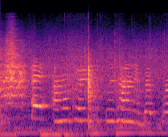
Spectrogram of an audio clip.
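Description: Metal spatulas scraping and clacking against a flat-top griddle as fried rice is chopped and turned, with food sizzling on the hot steel. Several sharp clacks stand out.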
